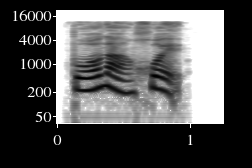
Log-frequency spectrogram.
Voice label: "博览会", Chinese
